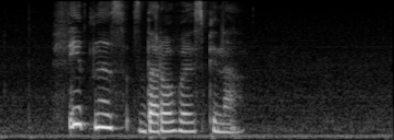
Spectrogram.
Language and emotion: Russian, positive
